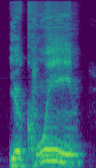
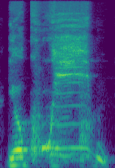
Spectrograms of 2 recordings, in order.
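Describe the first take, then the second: First: Said in the usual way. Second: A sudden high, mocking squeak on queen; mocking squeal. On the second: Preacher mocking the followers' queen, high squeak. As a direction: sneer it up high like a joke.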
